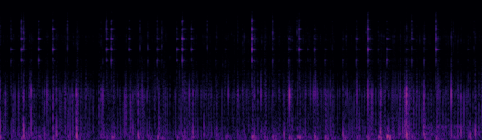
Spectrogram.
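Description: A glass jar holding a WoodWick candle is tapped in quick, light succession, giving a steady run of soft clinks and chinks. Each tap is short, with a bright glassy ping on top and a low knock underneath, and it all stays quiet throughout.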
